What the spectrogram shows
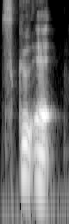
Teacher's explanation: The big tsu is a normal syllable. You actually say tsu one beat.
